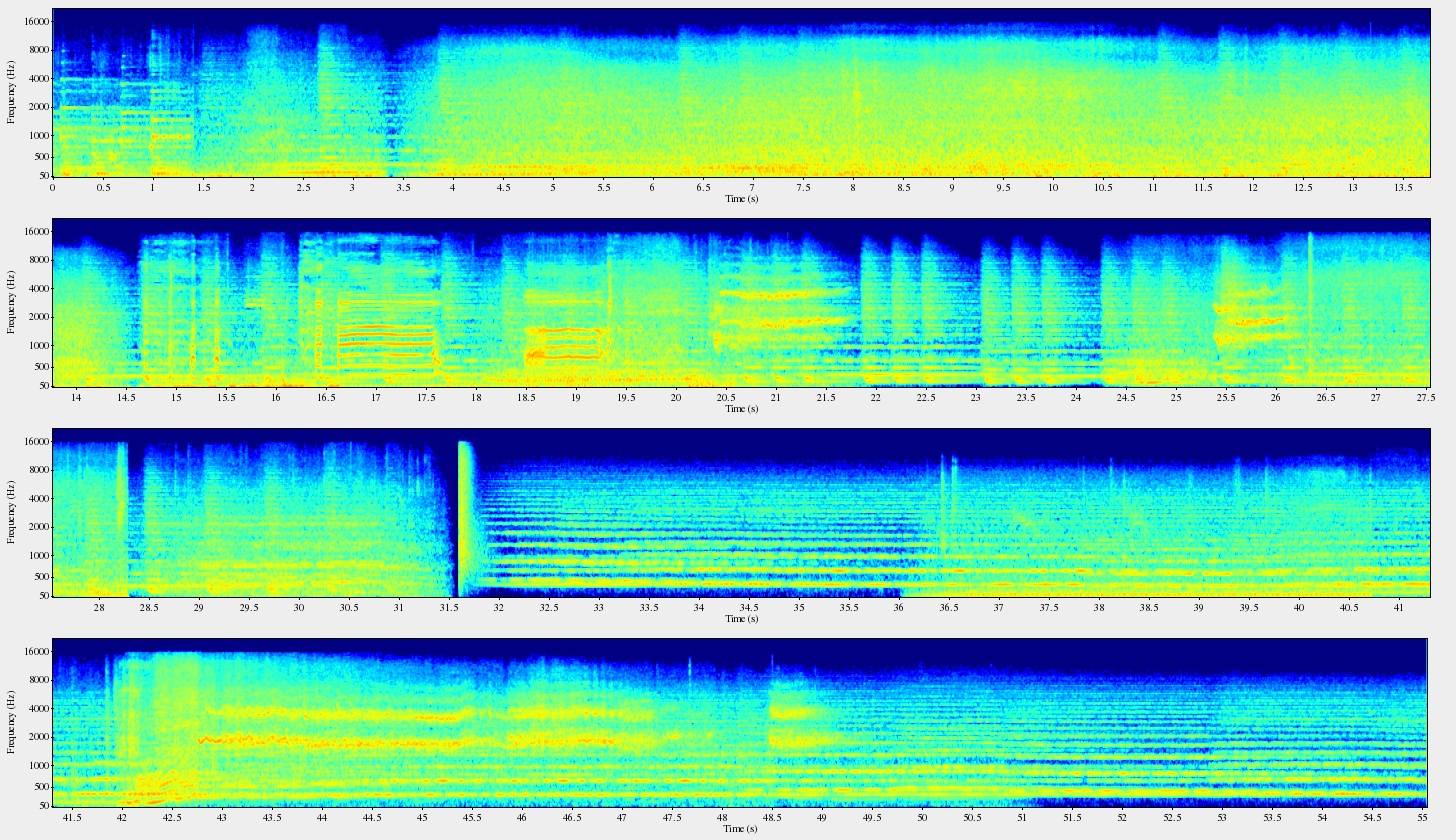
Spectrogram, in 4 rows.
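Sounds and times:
background film music: 0.0 - 55.0
car tyres screeching: 18.1 - 21.8, 24.4 - 31.6, 41.9 - 49.4.

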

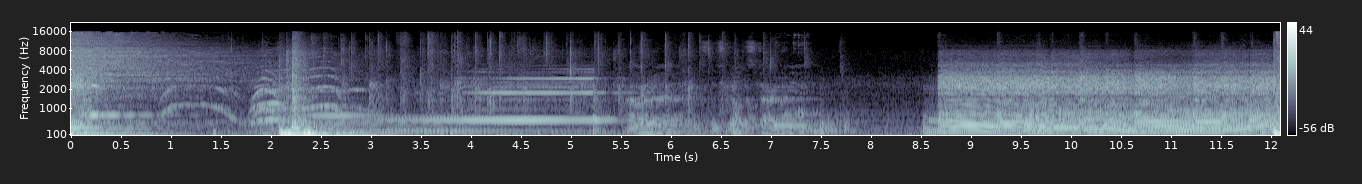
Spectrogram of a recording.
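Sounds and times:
electric guitar held tone: 8.5 - 12.0.

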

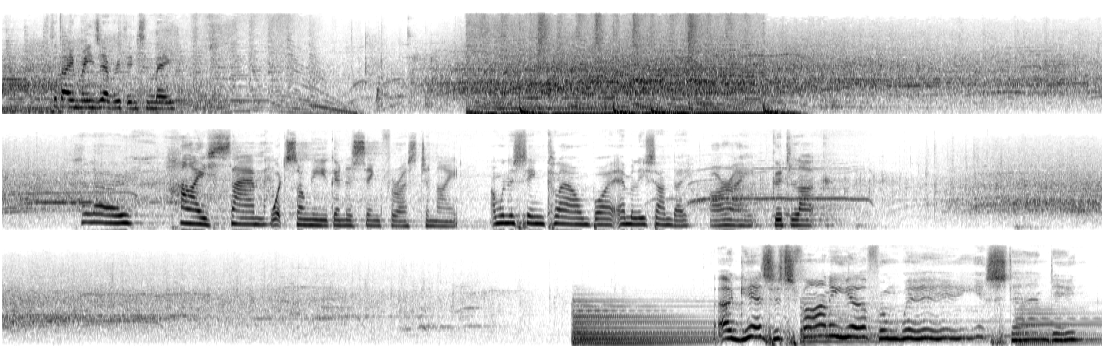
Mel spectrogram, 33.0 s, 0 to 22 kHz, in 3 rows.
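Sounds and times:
audience applauding: 3.4 - 13.1, 17.9 - 28.3.

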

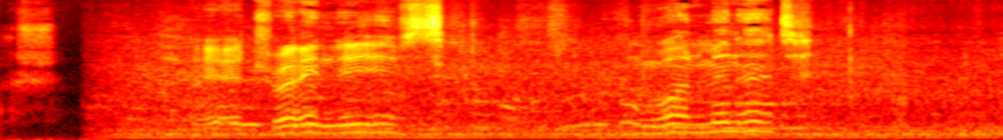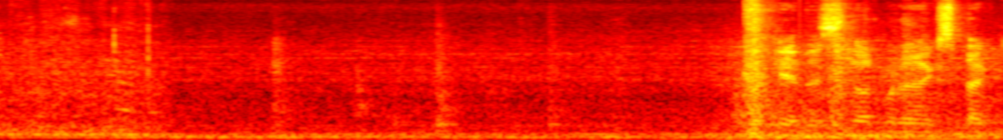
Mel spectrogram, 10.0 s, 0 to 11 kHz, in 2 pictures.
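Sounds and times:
train rumble from inside carriage: 0.5 - 10.0.

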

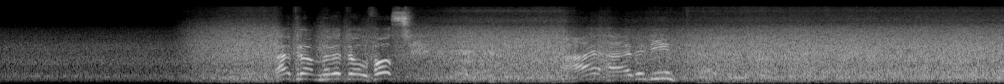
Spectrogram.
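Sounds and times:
waterfall rushing: 1.8 - 10.0.

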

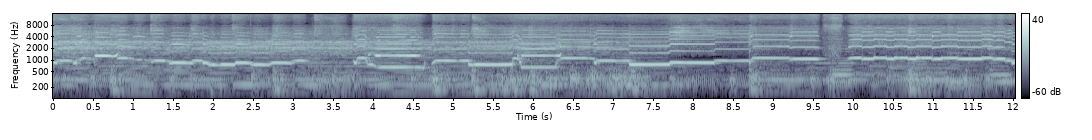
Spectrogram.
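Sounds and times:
lower accompanying music: 0.0 - 12.0
recorder playing slow melody: 0.0 - 12.0.

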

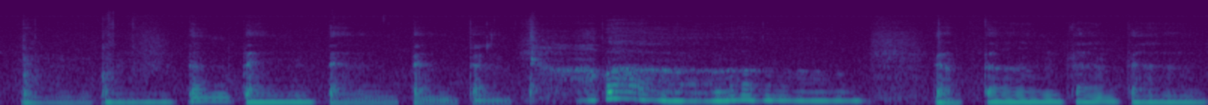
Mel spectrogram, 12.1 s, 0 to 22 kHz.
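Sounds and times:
man humming: 0.2 - 12.0
short breath: 5.2 - 6.0, 8.7 - 9.3.

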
